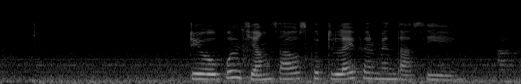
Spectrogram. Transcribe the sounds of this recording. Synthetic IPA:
ɖ̥e̤opʊld̥ʒ̥aŋsaʊskəɖ̥ə̤laifɛrmɛnt̪asi

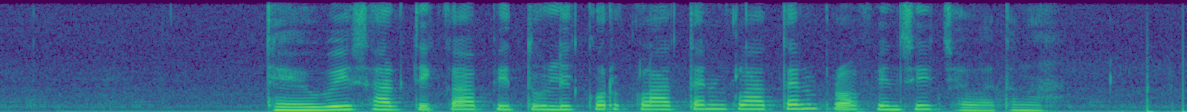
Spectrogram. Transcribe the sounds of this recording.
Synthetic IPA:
d̪̥ɛ̤wesart̪ikab̥i̤t̪ulikʊrklat̪ɛnklat̪ɛnpɾofinsid̥ʒ̥a̤wat̪əŋah

